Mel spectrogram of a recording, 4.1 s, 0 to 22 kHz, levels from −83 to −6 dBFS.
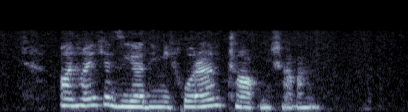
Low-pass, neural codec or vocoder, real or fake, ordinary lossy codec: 7.2 kHz; none; real; Opus, 64 kbps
